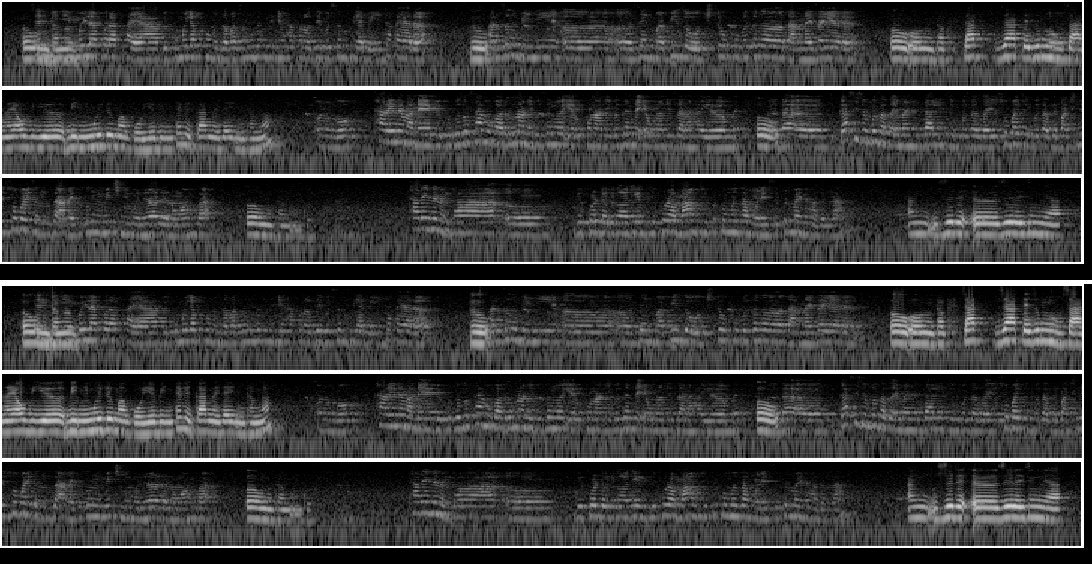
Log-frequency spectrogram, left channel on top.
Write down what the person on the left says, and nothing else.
जेन
बिनि
मैलाफोरा थाया बेखौ मैलाफोरखौ मोनजाबा जों जोंनि देहाफोराव जेबो सोमजिया बेनि थाखाय आरो।
आरो जोङो बेनि ओ ओ जेनेबा जौ खिथुखौबो जोङो दाननाय जायो आरो।
औ
अ नंगौ थारैनो माने बेफोरखौ जों सामखौ रुनानैबो जोङो एरखनानैबो जेनेबा एवनानै जानो हायो।
दा हो गासै जोंबो जाजोब जायो माने दालिजोंबो जाजायो सबायजोंबो जाजायो बांसिनै सबायजों जानायखौ जों मिथिनो मोनो आरो नङा होमबा।
ओं थारैनो नोंथाङा ओ बेफोर दोरोङारि ओंख्रिफोराव मा ओंख्रिफोरखौ मोजां मोनो एसे फोरमायनो हागोन ना?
